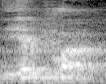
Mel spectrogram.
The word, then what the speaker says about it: Liyeplimal: Je leur dis, tous ceux qui voudront travailler avec nous vont apprendre à appeler Yeblimal. Voilà un Philippien qui prononce bien Yeblimal. Voilà les Malgaches qui prononcent Yeblimal. Tout le monde prononce Yeblimal.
